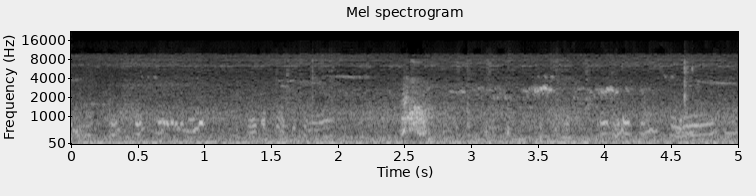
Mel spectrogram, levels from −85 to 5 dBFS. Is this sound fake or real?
fake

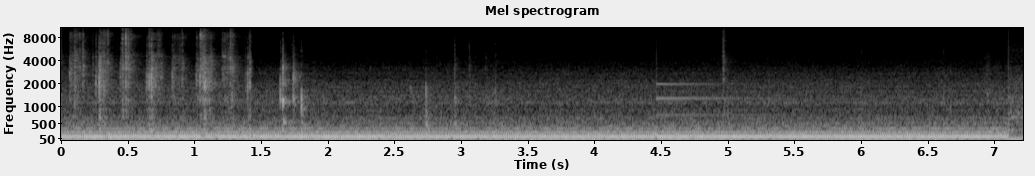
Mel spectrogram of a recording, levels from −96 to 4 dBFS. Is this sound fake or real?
fake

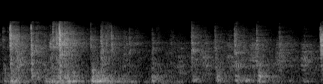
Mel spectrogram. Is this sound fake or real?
fake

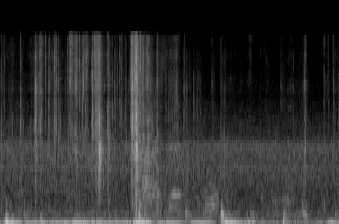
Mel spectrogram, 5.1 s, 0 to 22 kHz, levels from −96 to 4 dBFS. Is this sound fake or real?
real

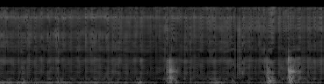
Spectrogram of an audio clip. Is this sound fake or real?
fake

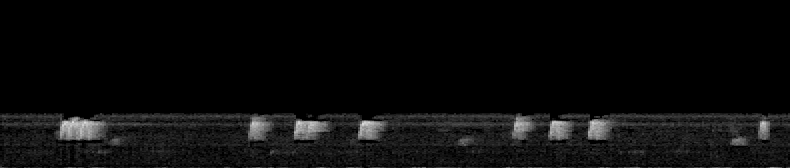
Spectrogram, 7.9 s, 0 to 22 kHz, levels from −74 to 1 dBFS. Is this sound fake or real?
fake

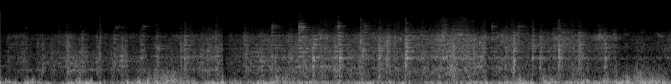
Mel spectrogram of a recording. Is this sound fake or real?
real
